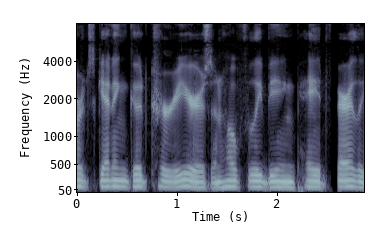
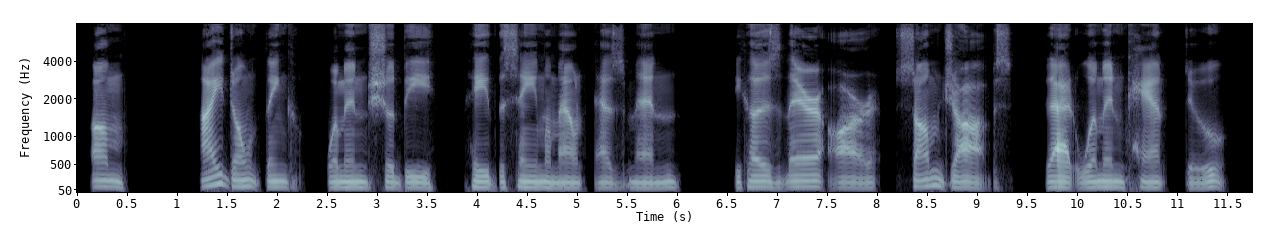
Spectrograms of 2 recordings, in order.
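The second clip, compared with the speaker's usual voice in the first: slow, drawn-out, um-filled, hesitant voice. Retelling what a classmate said in class: imitating a classmate. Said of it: "I'll do my best impersonation of him".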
